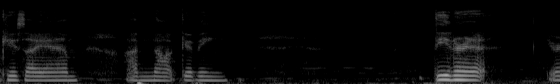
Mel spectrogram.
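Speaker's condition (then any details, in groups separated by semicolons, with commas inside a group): Cerebral palsy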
